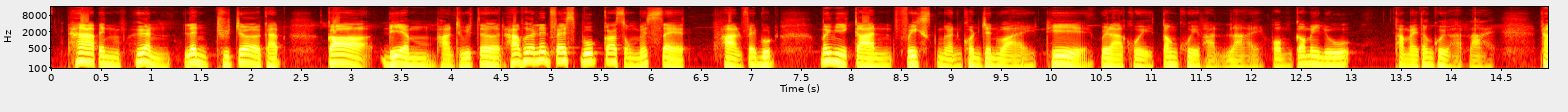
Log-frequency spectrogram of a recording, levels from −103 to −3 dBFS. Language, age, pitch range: Thai, 20-39, 110-150 Hz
